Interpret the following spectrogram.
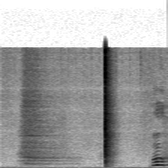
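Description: A woman's soft, breathy exhale, then a single sharp click about a second and a half in.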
